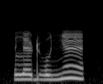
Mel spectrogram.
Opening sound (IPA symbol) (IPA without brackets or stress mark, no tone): l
